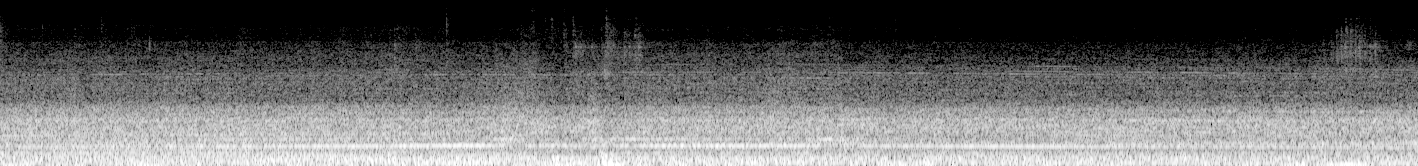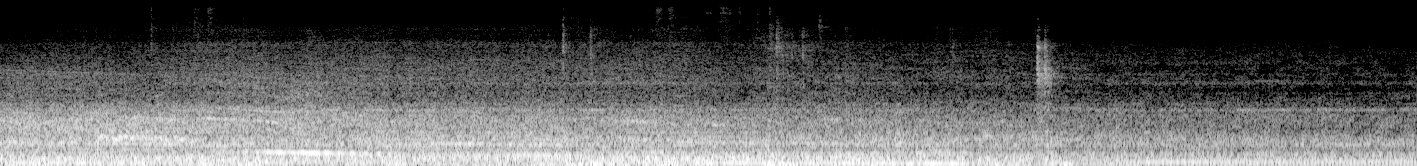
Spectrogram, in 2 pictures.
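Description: Ride noise inside a Mercedes-Benz Conecto G articulated city bus under way: a steady rumble of engine, drivetrain and road noise with a humming whine over it. The noise drops off somewhat about four seconds before the end.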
